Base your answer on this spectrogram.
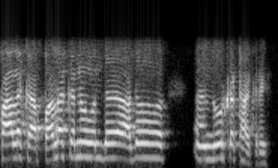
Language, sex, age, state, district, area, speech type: Kannada, male, 60+, Karnataka, Koppal, urban, conversation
